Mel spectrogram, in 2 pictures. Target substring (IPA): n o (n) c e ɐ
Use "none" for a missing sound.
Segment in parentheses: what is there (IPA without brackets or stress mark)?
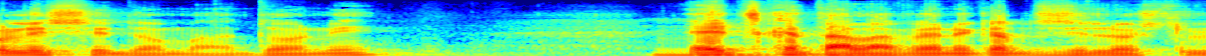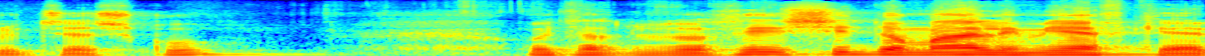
none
